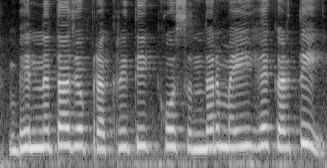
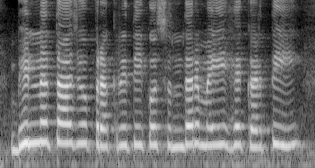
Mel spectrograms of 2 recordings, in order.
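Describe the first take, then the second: The two takes are said the same way.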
